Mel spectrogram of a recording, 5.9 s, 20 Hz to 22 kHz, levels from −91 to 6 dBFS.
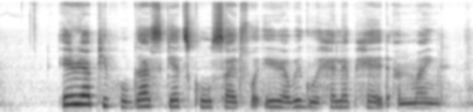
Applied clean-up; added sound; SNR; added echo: none; none; none; none.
